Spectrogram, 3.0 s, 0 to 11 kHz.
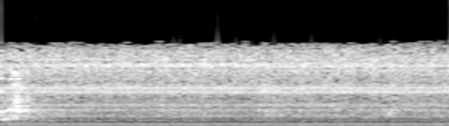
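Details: Likely late-1960s LectroLab Sound Project R203 series filament tube amplifier (2.3 W) after servicing, idling: a steady low buzz with a few clean tones above it, no crackle or swelling; only low residual mains hum.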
